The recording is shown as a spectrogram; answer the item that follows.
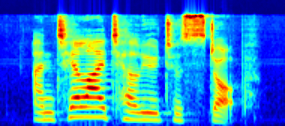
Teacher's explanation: Did you hear the falling tone at the end?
